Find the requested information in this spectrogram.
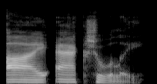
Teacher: when you've got I actually, how are we going to link that? What we're going to put in the middle is we're going to put a Y sound.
